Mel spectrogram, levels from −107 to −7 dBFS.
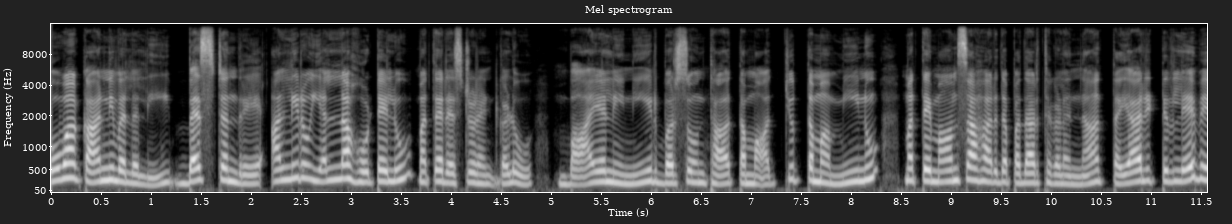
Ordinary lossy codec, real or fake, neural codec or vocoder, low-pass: none; real; none; 14.4 kHz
